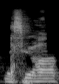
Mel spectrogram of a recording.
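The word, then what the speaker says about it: Scheelhaase: Shieldhouse, yeah.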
